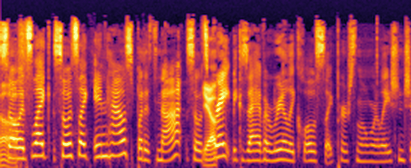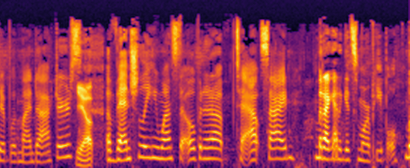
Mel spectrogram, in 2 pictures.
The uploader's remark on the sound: Set up their gear in the Ivoclar Ballroom during LMT Lab Day Chicago 2023 to record all the great people attending that amazing event. Dancing in the Ivoclar Ballroom at Lab Day Chicago. Set up their gear in the Ivoclar Ballroom during LMT Lab Day Chicago 2023 to record all the great people attending that amazing event.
